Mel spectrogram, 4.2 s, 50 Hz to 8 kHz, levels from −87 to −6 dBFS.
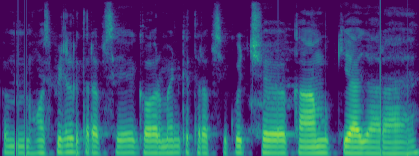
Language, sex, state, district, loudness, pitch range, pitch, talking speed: Hindi, male, Jharkhand, Jamtara, -27 LUFS, 115-120 Hz, 120 Hz, 215 wpm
